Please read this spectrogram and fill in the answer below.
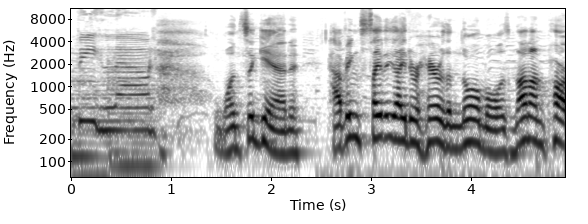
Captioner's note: sigh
